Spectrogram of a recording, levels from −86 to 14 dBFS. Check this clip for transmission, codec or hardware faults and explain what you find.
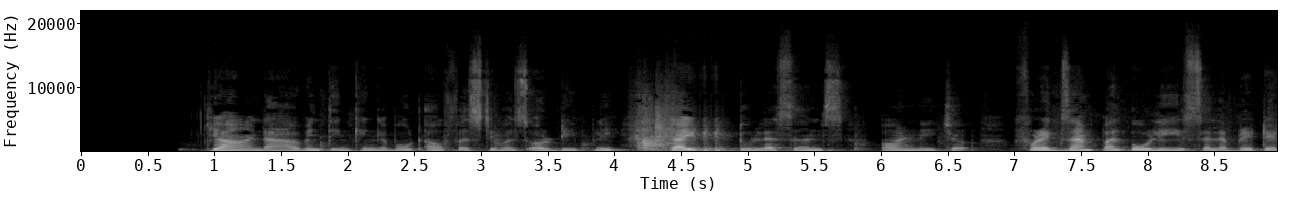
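Two faults stand out, both repeated frames in the speech.

At 0.79 to 0.84 s, a 42.7 ms block plays twice, which fits a single compressed frame being sent or written again. At 4.63 to 4.80 s, just before "to lessons on nature", an 85.3 ms block plays three times, which fits a two-frame run. The decoder simply replays what it receives. Each repeat is a short stutter. Together they add about 213 ms to the audio.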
